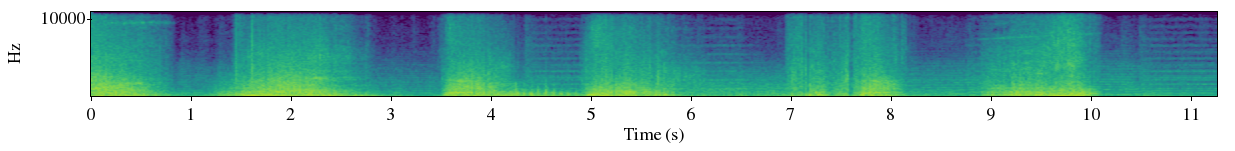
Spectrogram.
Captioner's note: Godzilla and Kong Roaring loudly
